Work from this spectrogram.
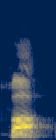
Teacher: फ़ा का मखरज क्या है जी, सनाए उलिया यानी सामने वाले ऊपर के दो दांतों का सिरा नीचे वाले होंठ के अंदरूनी हिस्से से लगे तो इससे फ़ा अदा होता है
